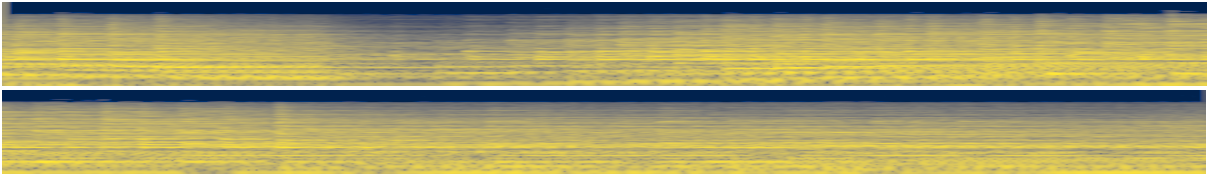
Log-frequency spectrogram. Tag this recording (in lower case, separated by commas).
music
